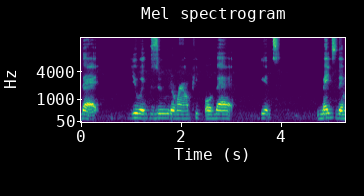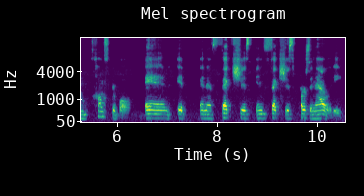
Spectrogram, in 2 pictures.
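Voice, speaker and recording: A woman co-hosting a podcast, talking in a thoughtful, halting way with many restarts. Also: deep voice, darkish tone, slightly rough, rough recording. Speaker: podcast co-host. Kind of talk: casual chat.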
